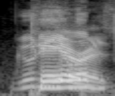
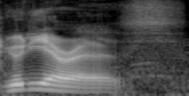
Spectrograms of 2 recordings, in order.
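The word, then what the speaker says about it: Gutiérrez: Gutierrez. Caleb Gutierrez. All right, Gutierrez.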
